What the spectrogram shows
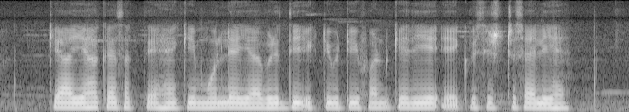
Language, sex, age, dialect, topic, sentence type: Hindi, male, 56-60, Garhwali, banking, statement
